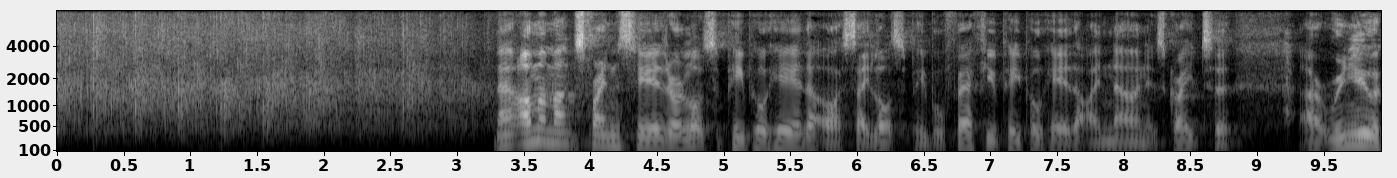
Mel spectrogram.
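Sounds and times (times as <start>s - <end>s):
crowd applauding: 0.0s - 3.8s
speech: 3.3s - 9.9s.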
